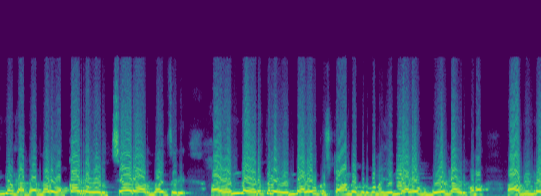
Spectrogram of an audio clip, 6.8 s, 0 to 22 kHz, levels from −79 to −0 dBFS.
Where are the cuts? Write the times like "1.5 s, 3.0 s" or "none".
none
